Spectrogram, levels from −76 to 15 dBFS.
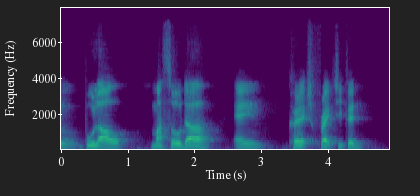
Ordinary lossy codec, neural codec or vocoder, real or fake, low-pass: none; codec, 16 kHz, about 1 kbps, DyCAST, with the encoder's durations; fake; 7.2 kHz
